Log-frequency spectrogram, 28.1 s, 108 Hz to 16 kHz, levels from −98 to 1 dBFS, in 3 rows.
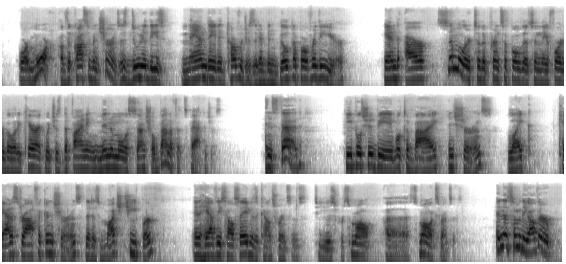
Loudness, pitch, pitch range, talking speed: -14 LUFS, 155 Hz, 140-175 Hz, 160 wpm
